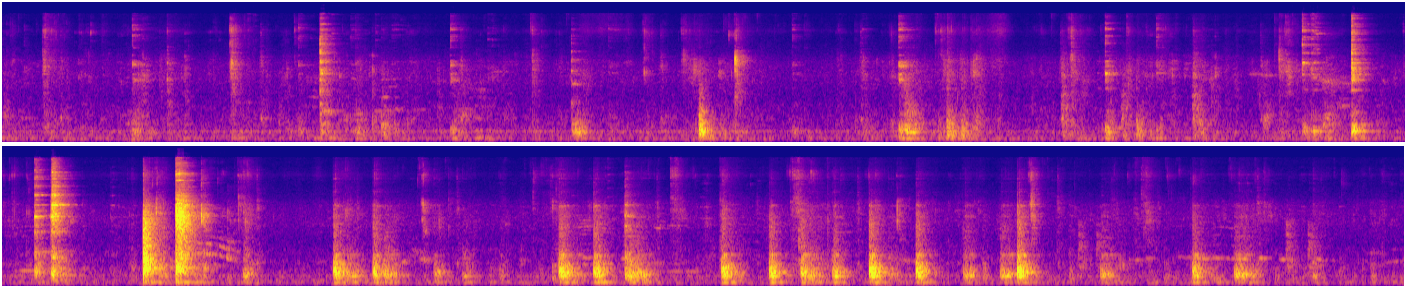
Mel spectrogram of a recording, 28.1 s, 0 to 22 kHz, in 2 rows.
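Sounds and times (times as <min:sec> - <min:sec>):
cutlery clinking on plates: 0:01.3 - 0:04.6, 0:10.6 - 0:16.1, 0:21.3 - 0:27.8.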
